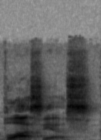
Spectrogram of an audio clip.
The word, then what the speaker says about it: Palacios: I'm joined by Robert Palacios, which I say like an Italian, but I know it's not a, it's a more Spanish close.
